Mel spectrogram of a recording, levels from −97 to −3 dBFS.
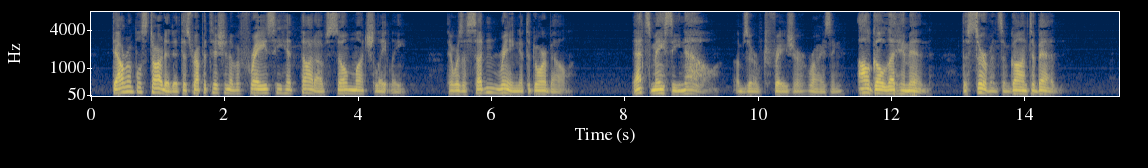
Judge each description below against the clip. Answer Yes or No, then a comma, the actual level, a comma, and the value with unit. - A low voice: Yes, low, 110 Hz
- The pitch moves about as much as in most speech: No, wide, 5.7 semitones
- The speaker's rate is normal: Yes, average, 160 wpm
